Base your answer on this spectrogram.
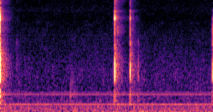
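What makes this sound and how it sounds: A small, round, light wooden container, likely hollow, is held in the hand and tapped with fingertips and short nails. Three short, bright clicking taps stand out over a quiet, steady low hum, each dying away almost at once.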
